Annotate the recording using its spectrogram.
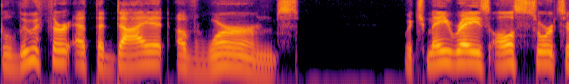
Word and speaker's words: Worms: Worms, pronounced Worms in the German language, was a city in Germany where Luther was put on trial for his teachings.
